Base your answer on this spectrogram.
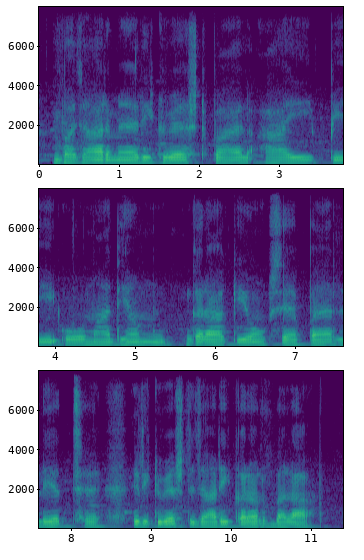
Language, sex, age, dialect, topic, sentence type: Maithili, male, 18-24, Bajjika, banking, statement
